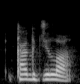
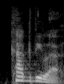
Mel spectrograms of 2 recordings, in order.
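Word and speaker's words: как дела: you uh well uh in Russian you say kagdila kagdila so I just have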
